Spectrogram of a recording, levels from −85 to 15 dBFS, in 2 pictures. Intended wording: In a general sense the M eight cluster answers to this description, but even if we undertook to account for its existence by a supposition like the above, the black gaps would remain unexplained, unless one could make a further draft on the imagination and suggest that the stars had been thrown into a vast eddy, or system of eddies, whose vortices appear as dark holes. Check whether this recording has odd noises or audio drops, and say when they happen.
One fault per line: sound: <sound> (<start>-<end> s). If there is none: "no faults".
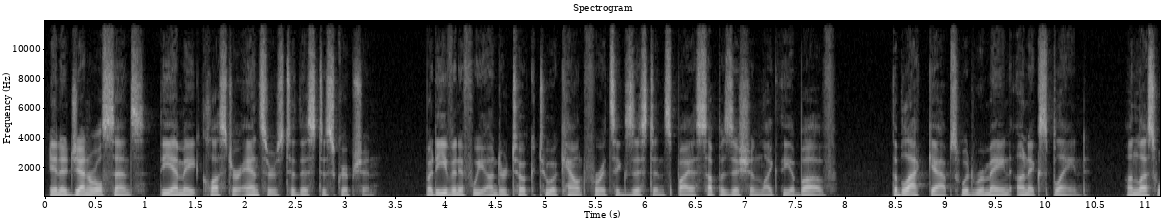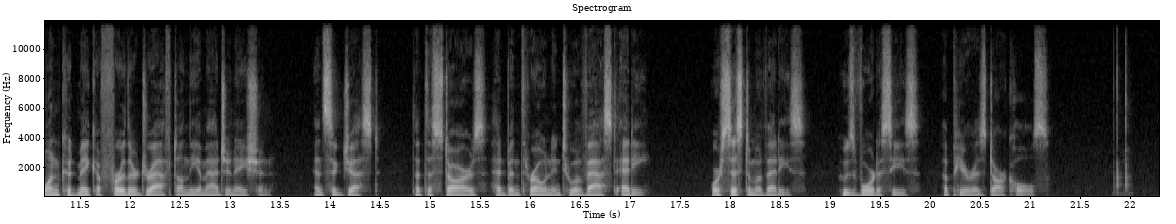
sound: tap (21.8-22.0 s)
